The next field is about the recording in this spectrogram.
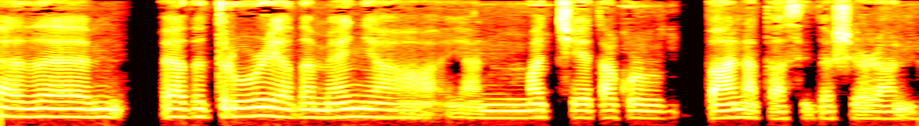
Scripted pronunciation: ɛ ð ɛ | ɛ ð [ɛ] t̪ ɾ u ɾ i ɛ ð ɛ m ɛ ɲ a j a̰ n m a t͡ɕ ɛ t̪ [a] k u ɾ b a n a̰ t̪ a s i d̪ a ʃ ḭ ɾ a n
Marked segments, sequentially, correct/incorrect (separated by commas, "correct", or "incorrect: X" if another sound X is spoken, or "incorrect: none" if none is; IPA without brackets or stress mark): correct, correct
